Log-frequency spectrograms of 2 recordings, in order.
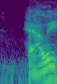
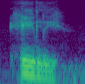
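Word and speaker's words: Halle: Is it Haley or Hallie? It was Haley, right? I think it's Hallie. Hallie? Hallie. Okay. But yeah, I always heard like people say Haley.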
